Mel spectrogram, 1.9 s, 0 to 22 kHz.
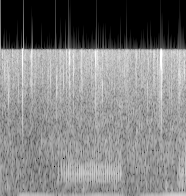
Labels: {"label": "biophony, croak", "recorder": "SoundTrap 500"}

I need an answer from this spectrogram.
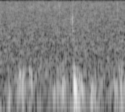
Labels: {"label": "ambient", "recorder": "HydroMoth"}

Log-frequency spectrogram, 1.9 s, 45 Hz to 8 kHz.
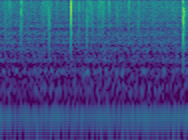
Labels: {"label": "anthrophony, boat engine", "recorder": "SoundTrap 300"}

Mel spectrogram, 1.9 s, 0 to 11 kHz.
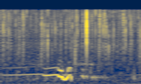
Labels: {"label": "biophony, cascading saw", "recorder": "SoundTrap 600 or HydroMoth"}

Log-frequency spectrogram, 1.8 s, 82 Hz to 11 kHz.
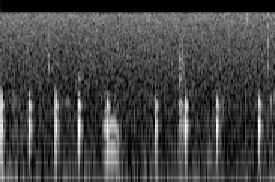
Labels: {"label": "biophony, knock croak", "recorder": "SoundTrap 300"}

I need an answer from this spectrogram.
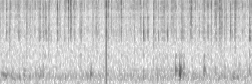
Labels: {"label": "ambient", "recorder": "HydroMoth"}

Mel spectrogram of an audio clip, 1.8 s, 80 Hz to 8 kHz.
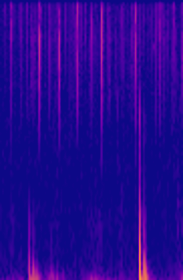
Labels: {"label": "biophony, double pulse", "recorder": "SoundTrap 300"}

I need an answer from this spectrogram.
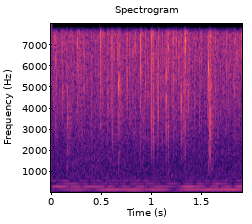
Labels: {"label": "biophony, midshipman", "recorder": "SoundTrap 500"}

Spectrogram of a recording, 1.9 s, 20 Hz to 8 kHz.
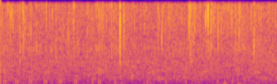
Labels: {"label": "biophony", "recorder": "SoundTrap 500"}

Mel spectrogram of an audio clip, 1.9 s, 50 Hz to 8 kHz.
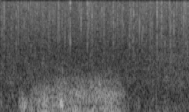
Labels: {"label": "biophony, growl", "recorder": "SoundTrap 500"}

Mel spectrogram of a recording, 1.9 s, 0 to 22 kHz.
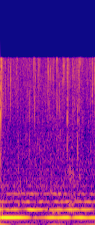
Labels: {"label": "biophony, midshipman", "recorder": "SoundTrap 500"}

